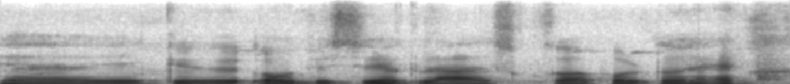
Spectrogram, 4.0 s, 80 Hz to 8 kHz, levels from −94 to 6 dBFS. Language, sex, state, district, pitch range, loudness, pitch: Hindi, male, Chhattisgarh, Balrampur, 110-115 Hz, -17 LUFS, 110 Hz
